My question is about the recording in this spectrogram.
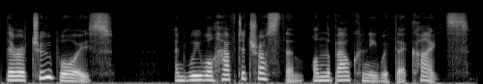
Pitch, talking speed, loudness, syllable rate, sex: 190 Hz, 210 wpm, -17 LUFS, 5.5 syllables/s, female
